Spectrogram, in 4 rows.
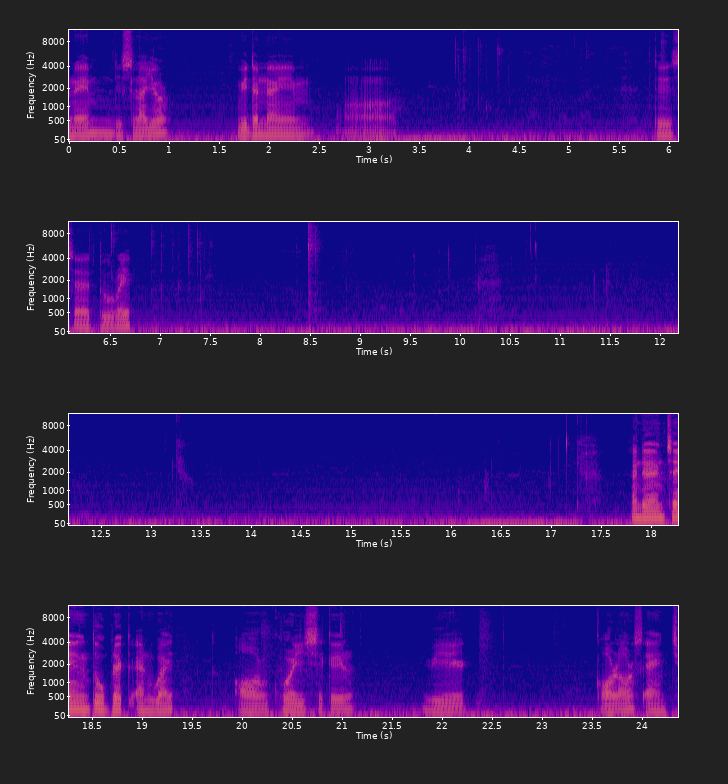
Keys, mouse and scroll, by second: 3.8-7.8 typing, 8.4 Return, 23.0 click.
